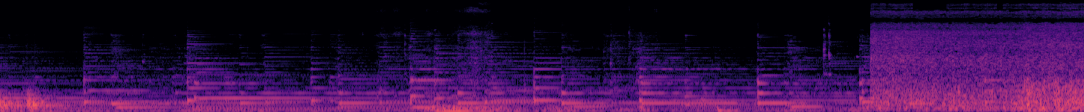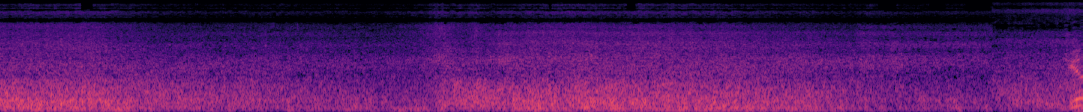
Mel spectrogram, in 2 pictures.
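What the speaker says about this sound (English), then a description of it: "the tide is coming in, and the wind is picking up" Wind-driven ocean surf rolls and breaks on Sunset Beach as the tide comes in, a loud, steady broadband roar with swelling surges that takes over after an opening stretch of music.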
